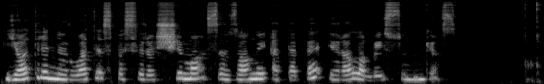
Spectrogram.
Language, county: Lithuanian, Kaunas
